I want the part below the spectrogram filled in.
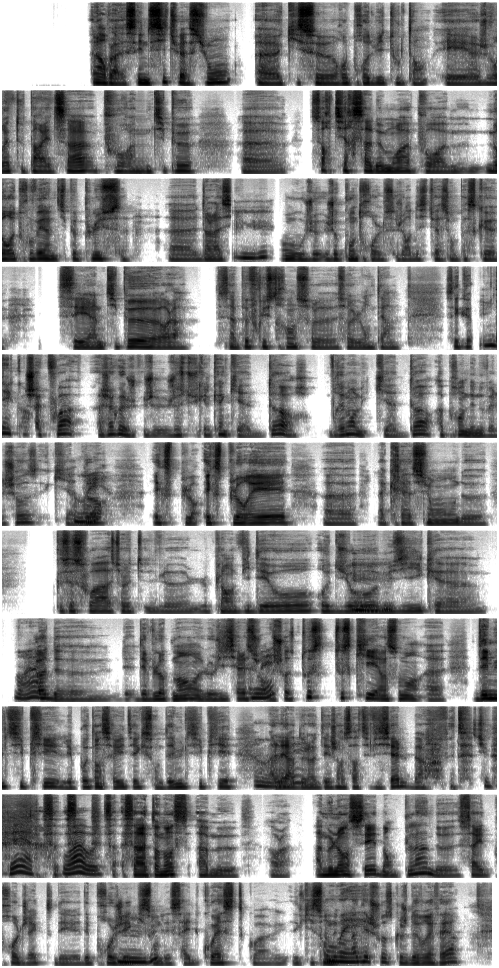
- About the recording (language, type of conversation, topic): French, advice, Comment surmonter mon perfectionnisme qui m’empêche de finir ou de partager mes œuvres ?
- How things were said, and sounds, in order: stressed: "adore"; stressed: "adore"; other background noise; laughing while speaking: "Ben, en fait"; in English: "side project"; in English: "side quest"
